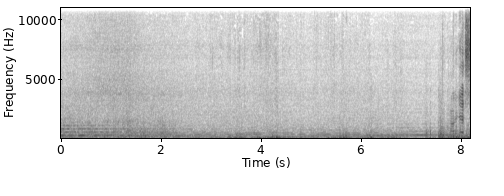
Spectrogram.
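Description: Background music with long held tones, joined from about three seconds in by strong gusts of wind buffeting the microphone. The music stops shortly before the end, leaving the wind.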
